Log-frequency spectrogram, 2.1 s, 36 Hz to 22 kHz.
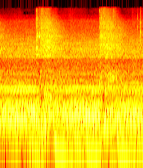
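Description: Pneumatic framing nailer driving nails through a king stud into a 4x6 header. Each shot comes with a short hiss of air: one carries over the start and another fires about a second and a half in.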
